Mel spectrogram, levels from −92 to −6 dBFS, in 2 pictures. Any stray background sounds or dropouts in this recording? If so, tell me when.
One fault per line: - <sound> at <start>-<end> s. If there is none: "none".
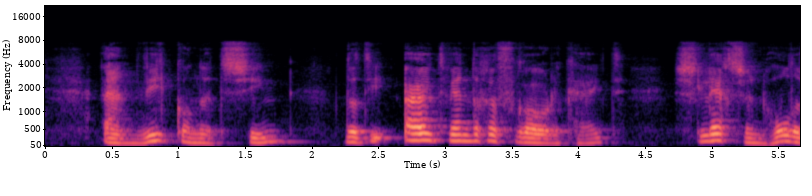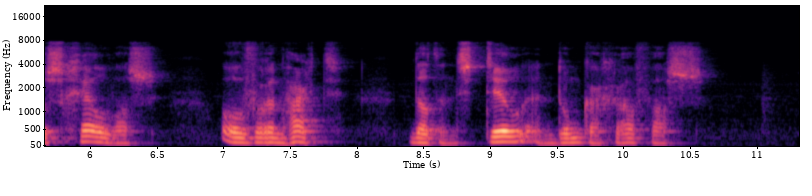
none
